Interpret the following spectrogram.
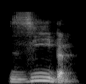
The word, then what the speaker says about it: sieben: The combination of I-E, is normally pronounced as a long E, just like in vier and sieben.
